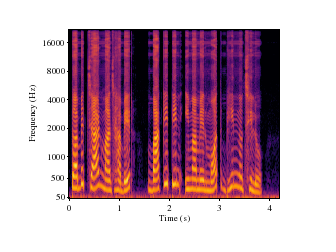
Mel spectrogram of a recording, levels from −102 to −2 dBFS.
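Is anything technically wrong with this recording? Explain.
Yes. Throughout the speech there is imaging from sample-and-hold upsampling. The audio was converted from 16 kHz to 44.1 kHz by holding each sample rather than interpolating through a smoothing filter, so mirror copies of the spectrum were left behind. The first copy fills 8 to 16 kHz at about 19 dB below the speech, heard as a bright metallic fizz that tracks its level. On a spectrogram, the harmonics appear reflected above 8 kHz, with the mirrored pitch contours moving opposite to the originals. The waveform shows small flat steps.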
